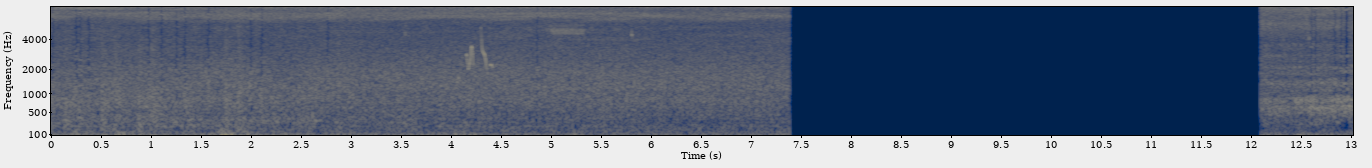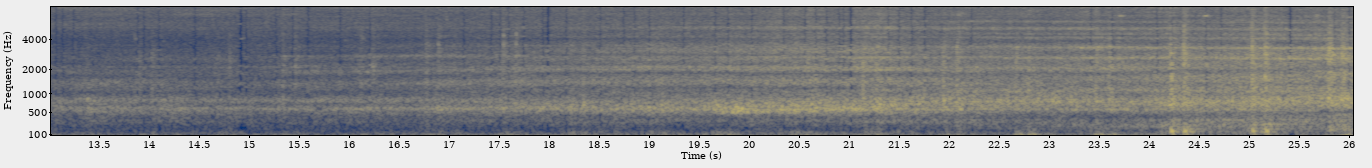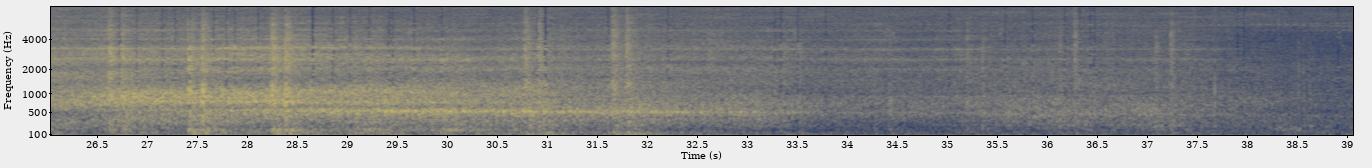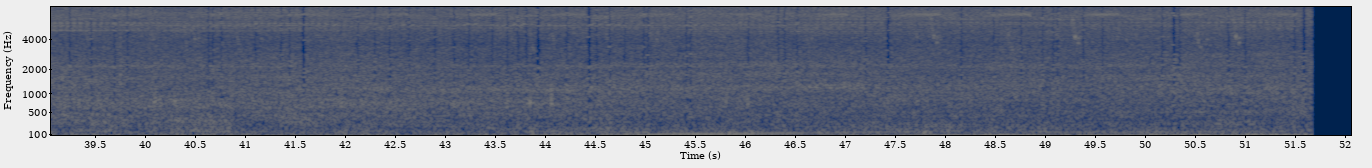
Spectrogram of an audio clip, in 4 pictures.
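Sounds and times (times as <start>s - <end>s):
wheels clacking over rail joints: 0.0s - 4.4s, 12.2s - 43.2s
diesel railcar running past: 0.0s - 7.4s, 12.2s - 51.7s.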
